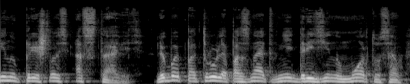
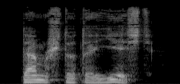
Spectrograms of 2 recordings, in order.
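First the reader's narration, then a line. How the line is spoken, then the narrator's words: Said quietly. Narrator (Russian): сказал Убер негромко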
